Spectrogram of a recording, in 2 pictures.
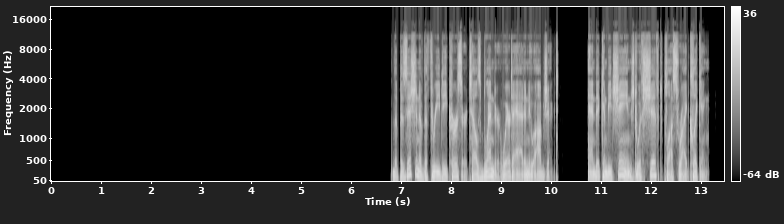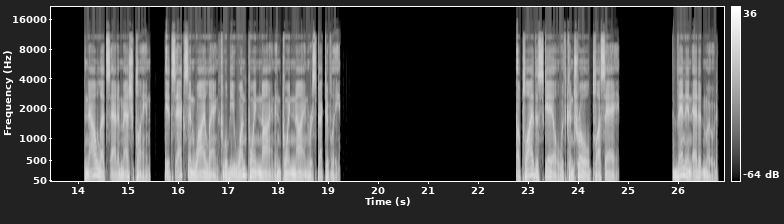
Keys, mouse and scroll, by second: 0.1 shift+middle click, 0.4 scroll down 1, 0.5 middle click, 1.0 shift+middle click, 1.3 shift+middle click, 1.6 middle click, 6.4 middle click, 10.7 click, 11.4 middle click, 13.4 shift+right click, 14.6 shift+a, 15.9 scroll up 1, 16.1 middle click, 16.5 shift+middle click, 16.6 middle click, 17.2-18.1 scroll up 1, 18.1 click, 19.6 click, 23.8 ctrl+a, 25.8 middle click, 26.5 Tab, 26.8 middle click.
